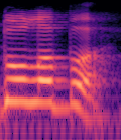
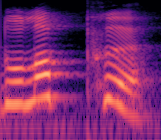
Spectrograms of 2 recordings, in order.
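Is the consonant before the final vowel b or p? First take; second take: b; p. First: The consonant before the ending is a soft b. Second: The consonant before the ending is a hard p. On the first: The speaker calls it right. "dolabı şeklinde yumuşamış oluyor" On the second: The speaker calls it wrong. "dolapı diyemeyeceğimize göre"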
